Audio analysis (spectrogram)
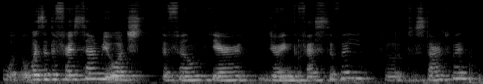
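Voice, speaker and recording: A woman's voice: medium pitch, moderate pace, recorded from a distance, slight background noise. A woman moderating an audience Q&A after a film, inviting questions in an encouraging way. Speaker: festival Q&A moderator. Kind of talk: hosting an audience Q&A. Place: large cinema auditorium, on stage. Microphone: handheld mic through the hall speakers, filmed from the audience.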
